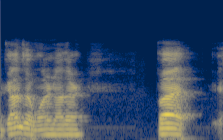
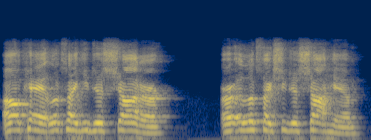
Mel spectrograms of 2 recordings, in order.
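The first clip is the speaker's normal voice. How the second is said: mocking the commenter; 7 semitones higher than usual. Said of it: "someone who's commenting ... video goes".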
